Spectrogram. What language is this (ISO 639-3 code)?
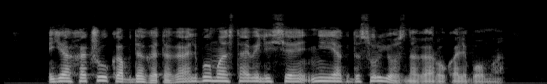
bel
